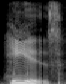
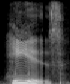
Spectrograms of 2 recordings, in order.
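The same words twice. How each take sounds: First: The words are joined by a gliding Y sound. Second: The words are joined by a gliding Y sound.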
